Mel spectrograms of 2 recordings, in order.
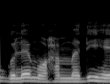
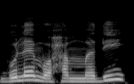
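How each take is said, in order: First: Said in the usual way. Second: Slow pronunciation demo. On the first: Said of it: "اس کو ہم گل محمدی ہے لگائیں گے". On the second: Shown as a demonstration. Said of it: "اس کا نام ہے تو اس کو ہم گل محمدی".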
